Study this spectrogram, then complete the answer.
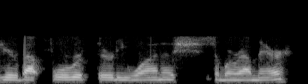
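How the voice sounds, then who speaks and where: A man is heard speaking. His fairly low voice stays monotone and flat. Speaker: trading instructor. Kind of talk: live online class.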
